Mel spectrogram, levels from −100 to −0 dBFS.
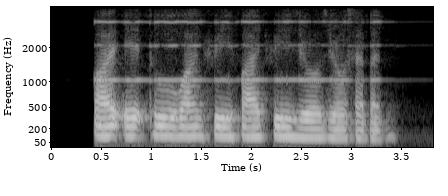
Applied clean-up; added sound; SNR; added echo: neural mask model RNNoise.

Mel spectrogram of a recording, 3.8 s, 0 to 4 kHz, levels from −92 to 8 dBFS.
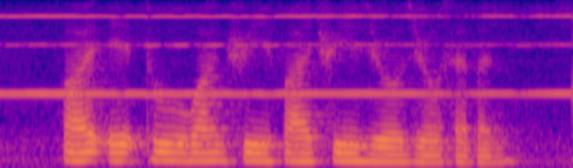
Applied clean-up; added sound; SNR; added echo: none; Bowed string instrument; 12 dB; none.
